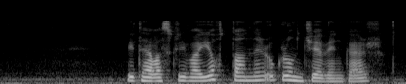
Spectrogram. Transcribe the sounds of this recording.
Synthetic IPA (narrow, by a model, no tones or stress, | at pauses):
viːd̪hɛvaskɾiːvajɔht̪anɪɾʔɔ̰ɡɾʊnːt͡ʃeːvɪŋkaɾ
